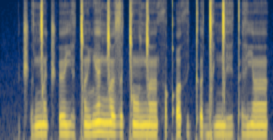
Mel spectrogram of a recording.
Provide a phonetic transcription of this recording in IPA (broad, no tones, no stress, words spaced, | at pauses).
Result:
t͡ʃʼə̤ŋ͡ǀə̃t͡ʃʼø jɛ̤ǀœ̃ʎɛ̃ ŋ͡ǀœzəǀõ ŋ͡ǀœ̃ θəqʼuθi̤kʼə ɡ͡ǀiŋ͡ǀe̤ tʼɛ̤jœ̃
